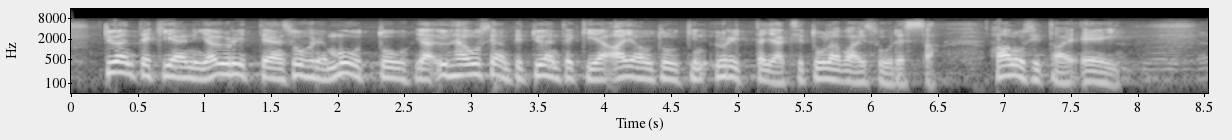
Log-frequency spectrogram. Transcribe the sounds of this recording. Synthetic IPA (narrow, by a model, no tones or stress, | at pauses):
t̪yønt̪e̞kiænjɑyɾit̪ːæjænsuhdemmuːt̪ːuːjɑʔyɦæuseɑmpit̪yønt̪e̞kiæ̰ʔɑjɑwt̪ulkinyɾit̪ːæjæksit̪ule̞ʋɑisuːdesːɑ̰ | hɑlusit̪ɑiʔei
